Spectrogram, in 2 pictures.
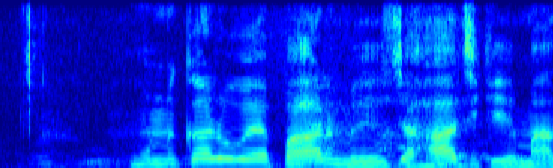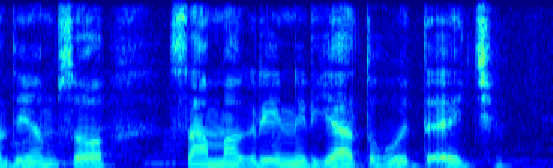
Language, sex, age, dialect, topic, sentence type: Maithili, female, 18-24, Southern/Standard, banking, statement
